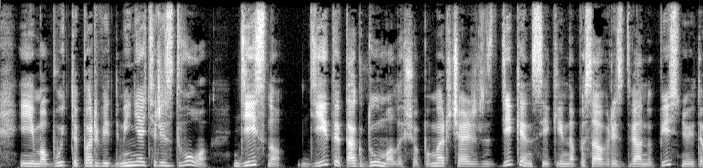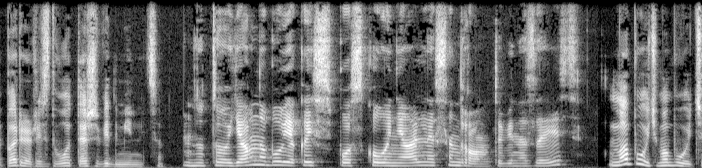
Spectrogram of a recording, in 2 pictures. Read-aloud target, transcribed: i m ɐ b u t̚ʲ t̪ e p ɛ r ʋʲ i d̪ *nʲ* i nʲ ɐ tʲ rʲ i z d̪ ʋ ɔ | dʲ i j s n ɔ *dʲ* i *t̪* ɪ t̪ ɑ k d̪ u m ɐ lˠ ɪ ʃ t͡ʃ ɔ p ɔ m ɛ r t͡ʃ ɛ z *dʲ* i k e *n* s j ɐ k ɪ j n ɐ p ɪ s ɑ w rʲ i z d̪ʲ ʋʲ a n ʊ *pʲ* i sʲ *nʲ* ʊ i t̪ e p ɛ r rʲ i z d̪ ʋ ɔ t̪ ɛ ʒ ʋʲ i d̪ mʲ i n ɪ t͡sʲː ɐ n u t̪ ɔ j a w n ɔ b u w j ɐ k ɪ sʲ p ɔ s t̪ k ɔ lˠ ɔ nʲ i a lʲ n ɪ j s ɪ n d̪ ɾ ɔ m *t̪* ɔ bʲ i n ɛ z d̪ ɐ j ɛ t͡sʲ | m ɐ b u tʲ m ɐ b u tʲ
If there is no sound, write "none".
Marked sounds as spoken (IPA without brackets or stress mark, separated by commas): mʲ, dʲ, t̪, dʲ, n, pʲ, nʲ, t̪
